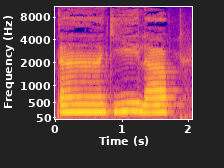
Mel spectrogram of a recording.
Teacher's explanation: Here, because gaf is light, the ikhfa is also light.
